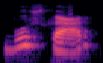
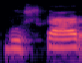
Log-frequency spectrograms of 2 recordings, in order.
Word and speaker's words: buscar: So if we conjugated this normally, suddenly we have the pronunciation busé, but we need to keep the pronunciation of buscar. We need to keep that k sound.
